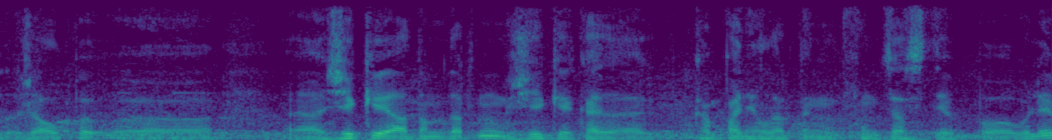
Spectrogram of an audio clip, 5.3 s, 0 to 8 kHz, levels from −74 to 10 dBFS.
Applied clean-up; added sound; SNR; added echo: none; none; none; none.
